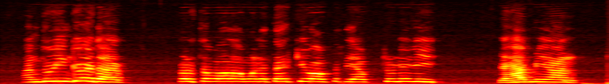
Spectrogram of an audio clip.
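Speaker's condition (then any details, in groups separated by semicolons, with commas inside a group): Cerebral palsy; from birth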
